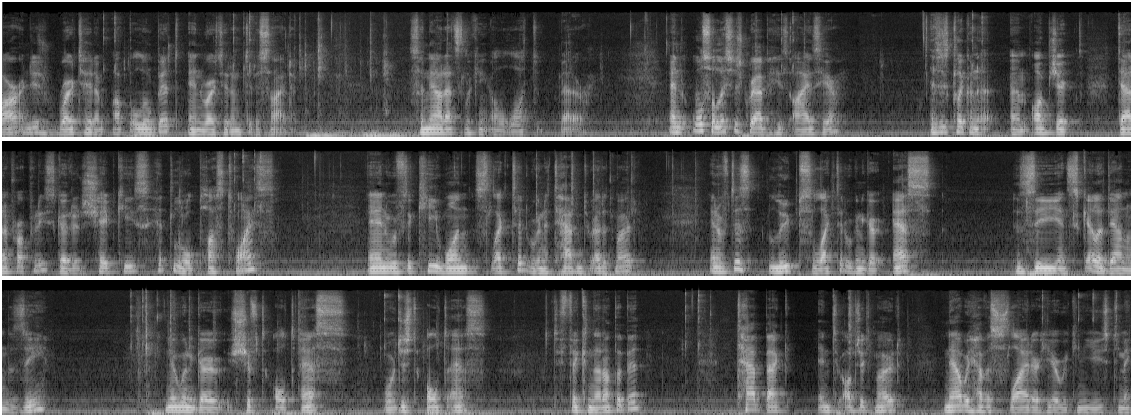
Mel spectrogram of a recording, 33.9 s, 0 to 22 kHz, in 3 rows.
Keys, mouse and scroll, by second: 1.2 click, 1.3 r, 2.5 click, 3.0 space, 5.5 scroll down 2, 6.5-7.0 scroll up 4, 7.3 space, 7.8-8.4 drag, 8.4-9.7 scroll up 1, 9.7-16.9 drag, 16.9 Tab, 17.4 shift+middle drag, 17.6-18.6 scroll up 2, 18.6-20.4 scroll up 1, 24.0 click, 24.1-25.4 scroll up 3, 25.4 alt+shift+s, 26.5 right click, 26.9 alt+s, 29.6 click, 29.8-30.1 scroll down 1, 30.9 Tab, 32.5 click, 33.5 right click, 33.7-33.8 drag.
